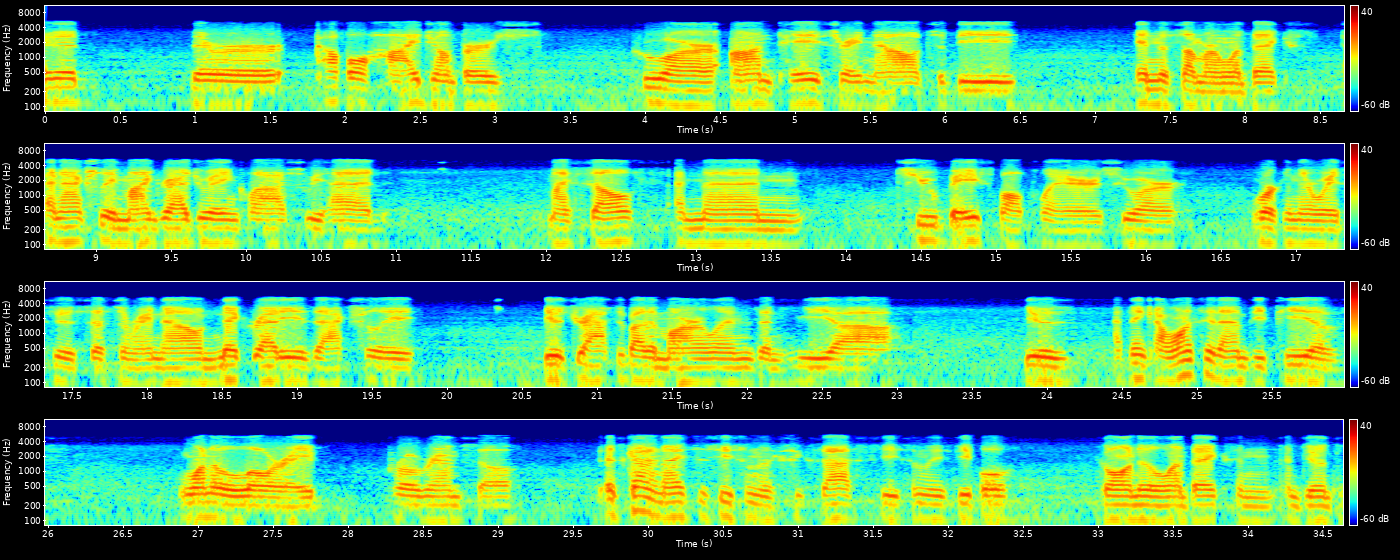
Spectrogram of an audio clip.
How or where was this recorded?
phone line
